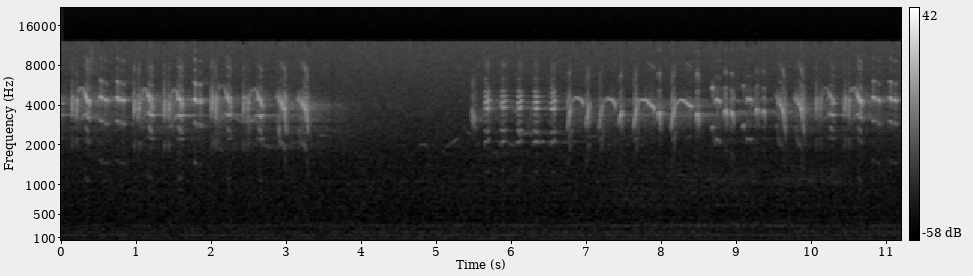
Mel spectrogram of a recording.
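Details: Eurasian reed warbler singing at a pond near a big city around 4 a.m. in summer before sunrise: a steady, chattering stream of grating notes, each repeated two or three times, in two bursts; faint low hum beneath.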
